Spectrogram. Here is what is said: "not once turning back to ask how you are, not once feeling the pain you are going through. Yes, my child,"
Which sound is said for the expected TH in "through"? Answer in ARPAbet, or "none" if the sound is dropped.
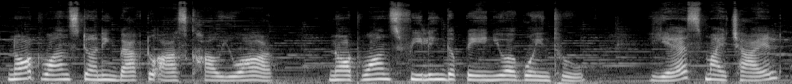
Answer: T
